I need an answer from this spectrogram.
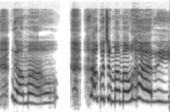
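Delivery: very high crying voice, one word drawn out. Refusing an offer of other boys, crying while talking. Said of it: "jangan nangis".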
